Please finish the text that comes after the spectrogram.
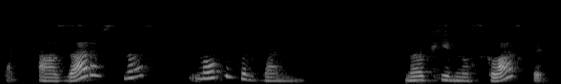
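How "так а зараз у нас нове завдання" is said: normal talking voice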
